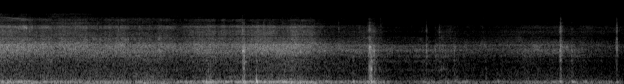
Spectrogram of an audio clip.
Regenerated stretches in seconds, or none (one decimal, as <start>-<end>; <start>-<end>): 3.4-6.2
